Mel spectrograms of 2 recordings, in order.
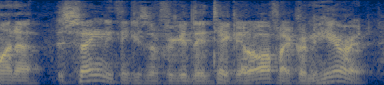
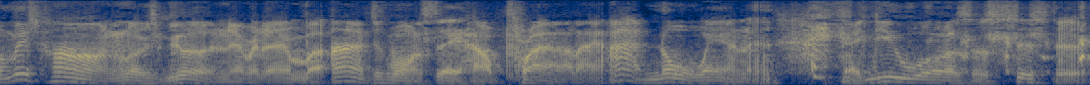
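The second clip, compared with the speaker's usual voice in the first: lower, slow, flattering caller; the Dwayne voice; 4 semitones lower, slower than usual. Pretend. Fake caller Dwayne flattering Robin in a low slow voice. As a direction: lay on the praise slowly, low. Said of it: "So I got the voice".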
